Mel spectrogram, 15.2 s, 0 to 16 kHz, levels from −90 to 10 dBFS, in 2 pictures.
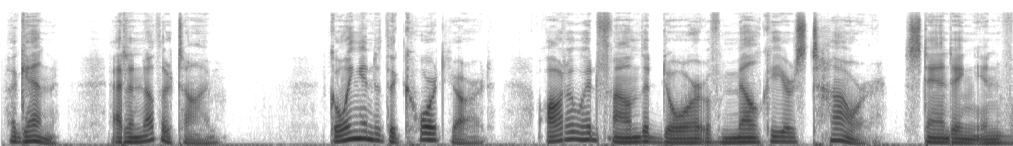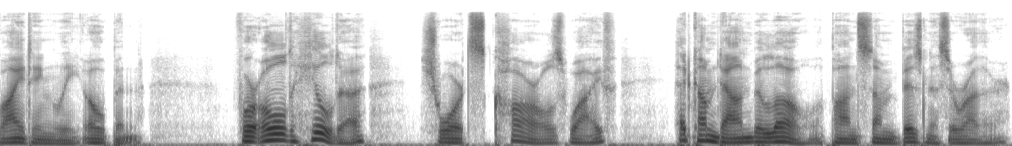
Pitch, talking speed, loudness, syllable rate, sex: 105 Hz, 140 wpm, -18 LUFS, 4.4 syllables/s, male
